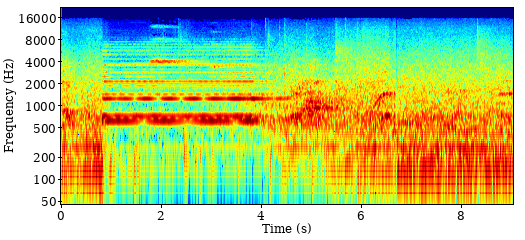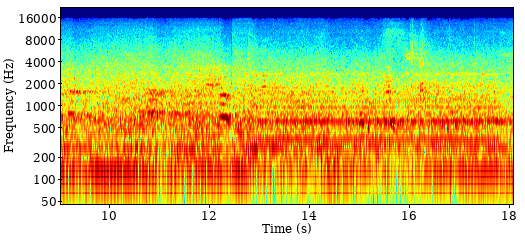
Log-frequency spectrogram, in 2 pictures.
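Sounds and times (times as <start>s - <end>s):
electronic game horn blast: 0.8s - 4.2s, 12.8s - 18.0s
people calling out: 8.7s - 9.9s, 10.6s - 13.5s.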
